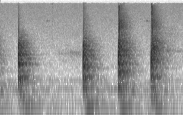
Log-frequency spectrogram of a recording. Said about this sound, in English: I had like a signature knock. Can I knock on the table? Please. Hold on. What was my knock, dude?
